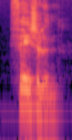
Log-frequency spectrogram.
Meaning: to whisper
- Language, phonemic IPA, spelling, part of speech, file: Dutch, /ˈfeːzələ(n)/, fezelen, verb, Nl-fezelen.ogg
